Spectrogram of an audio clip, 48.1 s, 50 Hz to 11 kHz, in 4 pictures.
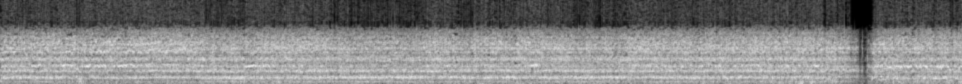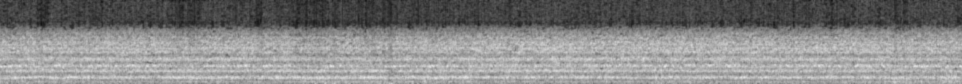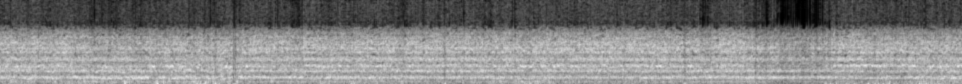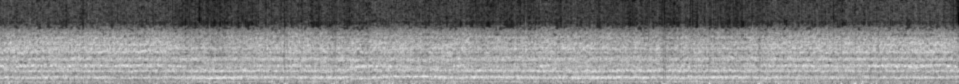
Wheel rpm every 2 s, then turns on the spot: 230, 220, 230, 230, 240, 160, 230, 230, 230, 230, 230, 230, 230, 230, 230, 230, 230, 230, 230, 230, 240, 230, 230, 230.
none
